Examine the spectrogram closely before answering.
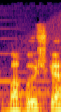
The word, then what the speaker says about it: babushka: Fun fact, babushka has emphasis on the first syllable.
